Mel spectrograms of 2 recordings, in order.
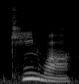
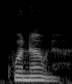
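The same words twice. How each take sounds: First: Said in the usual way. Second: "quinona" with an extra n before the final a; mispronounced quinoa. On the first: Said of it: "pronounced quinoa". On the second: Retold or imitated. Mocking the date's food order, mispronounced "quinona". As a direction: say "quinona", imitating his botched quinoa. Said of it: "this man sells insurance and pronounced quinoa quinona".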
